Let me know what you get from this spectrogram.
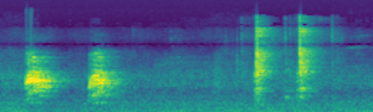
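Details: A puppy barks at a crow that is soaking a chunk of meat in a water bowl, and the barking drives the crow off to the forest. Two quick barks sound close together, followed by two sharp clattering knocks.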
